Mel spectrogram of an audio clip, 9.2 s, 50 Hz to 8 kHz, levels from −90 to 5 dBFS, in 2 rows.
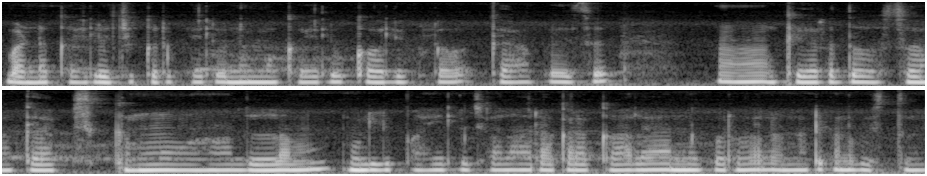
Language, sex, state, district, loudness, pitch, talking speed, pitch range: Telugu, female, Andhra Pradesh, Visakhapatnam, -16 LUFS, 205 Hz, 95 wpm, 200-210 Hz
